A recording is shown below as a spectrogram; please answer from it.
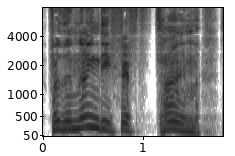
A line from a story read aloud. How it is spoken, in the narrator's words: Zion screamed, spit flying, his fuse fully lit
